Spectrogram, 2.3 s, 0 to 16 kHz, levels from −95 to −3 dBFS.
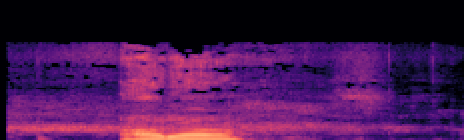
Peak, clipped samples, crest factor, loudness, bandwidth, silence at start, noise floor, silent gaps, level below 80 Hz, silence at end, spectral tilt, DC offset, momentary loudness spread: -8 dBFS; under 0.1%; 16 dB; -22 LUFS; 11.5 kHz; 0.05 s; -53 dBFS; none; -62 dBFS; 0.85 s; -6.5 dB/octave; under 0.1%; 24 LU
